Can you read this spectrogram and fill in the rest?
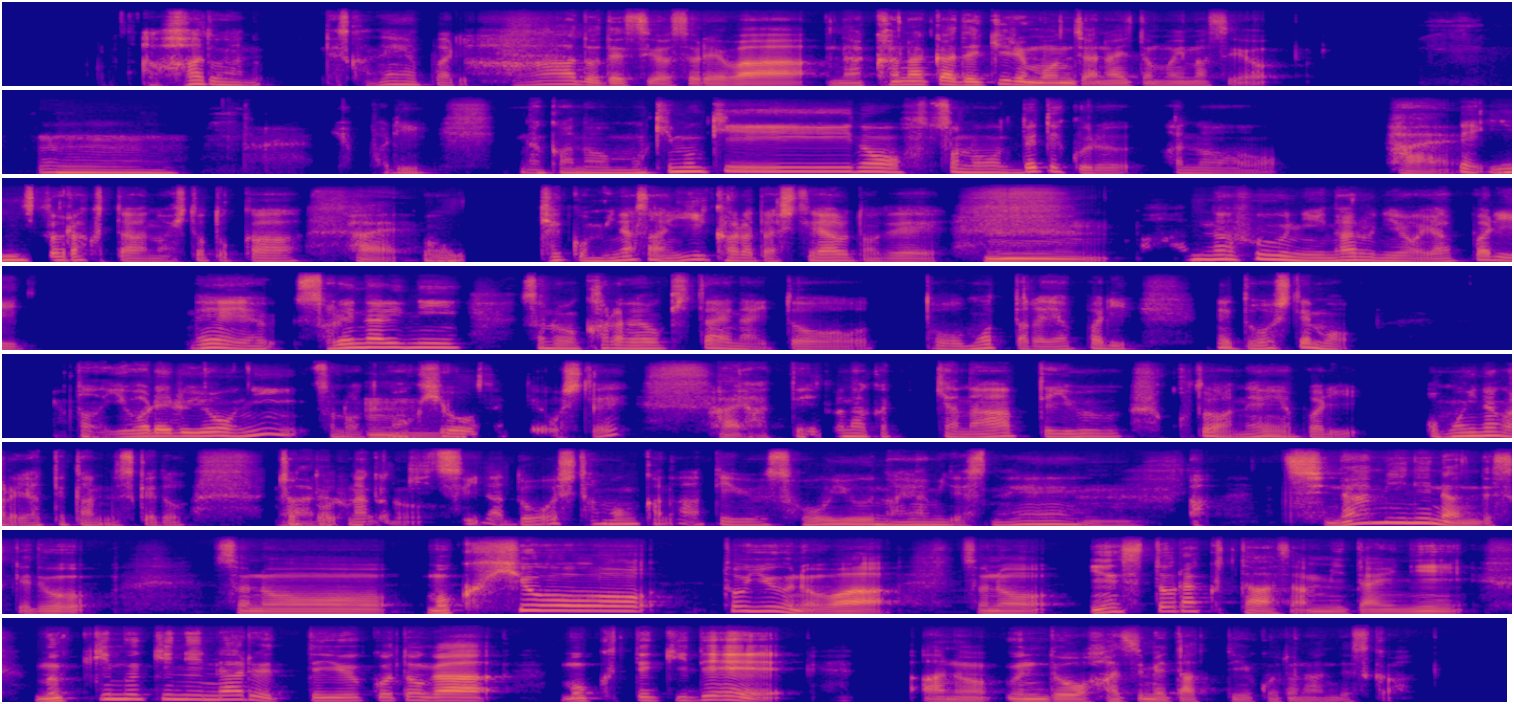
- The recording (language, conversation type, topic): Japanese, advice, 運動を続けられず気持ちが沈む
- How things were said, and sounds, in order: other background noise; other noise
